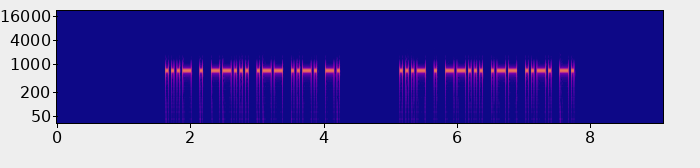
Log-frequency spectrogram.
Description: Morse code, heard as a keyed tone, about 27 wpm, 700 Hz. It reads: VE7WFN VE7WFN
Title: DXCC-100 Call Signs - 6 Characters - Repeated 2x - 28wpm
